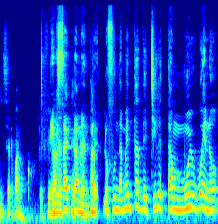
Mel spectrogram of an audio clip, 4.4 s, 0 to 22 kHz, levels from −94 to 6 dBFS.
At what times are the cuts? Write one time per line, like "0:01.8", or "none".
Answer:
0:02.0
